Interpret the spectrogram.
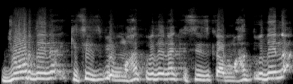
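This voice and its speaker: A man's voice: very high voice, animated, fairly quick, a little mellow, rough recording. A man teaching an exam-prep English grammar lesson, drawing out his explanations and asking his students repeated questions.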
